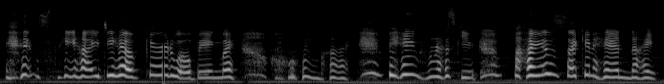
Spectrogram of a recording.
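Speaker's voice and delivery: breathless laughing words, high; gasping with laughter. A narrator's reading. Princess explaining the joke, gasping with laughter. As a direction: fight through the giggles to get it out. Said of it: "Eleanor gasped".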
